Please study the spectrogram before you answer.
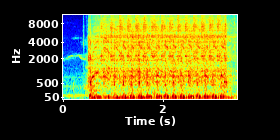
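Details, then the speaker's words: Volvo S40 with Holset HX40 turbo on new Speeduino ECU, fuel pump re-pinned to ECU with 120 s prime: steady cranking about four turns a second for three seconds, no firing; injectors firing but no spark because ignition coils weren't grounded. "i know exactly why the um strobe isn't strobing is it no no because the coils aren't grounded"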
